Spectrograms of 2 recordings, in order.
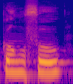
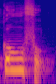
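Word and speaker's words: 功夫: That character on its own though would actually be pronounced fu in the first, you know, high level tone too but no one says it that way. It's not gongfu, okay? It's just gongfu.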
